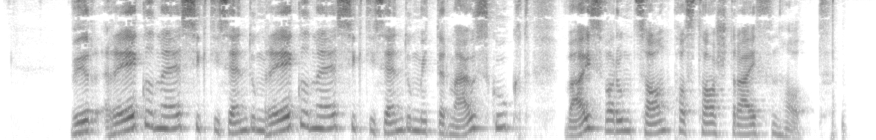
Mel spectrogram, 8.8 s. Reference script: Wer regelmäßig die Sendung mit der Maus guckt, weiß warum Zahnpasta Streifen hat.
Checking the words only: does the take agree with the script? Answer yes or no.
no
